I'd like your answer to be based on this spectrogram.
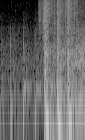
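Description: Gunfire in the video game Cuisine Royale, a quick run of about six rapid shots: a few lighter pops followed by three heavier booming bursts.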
